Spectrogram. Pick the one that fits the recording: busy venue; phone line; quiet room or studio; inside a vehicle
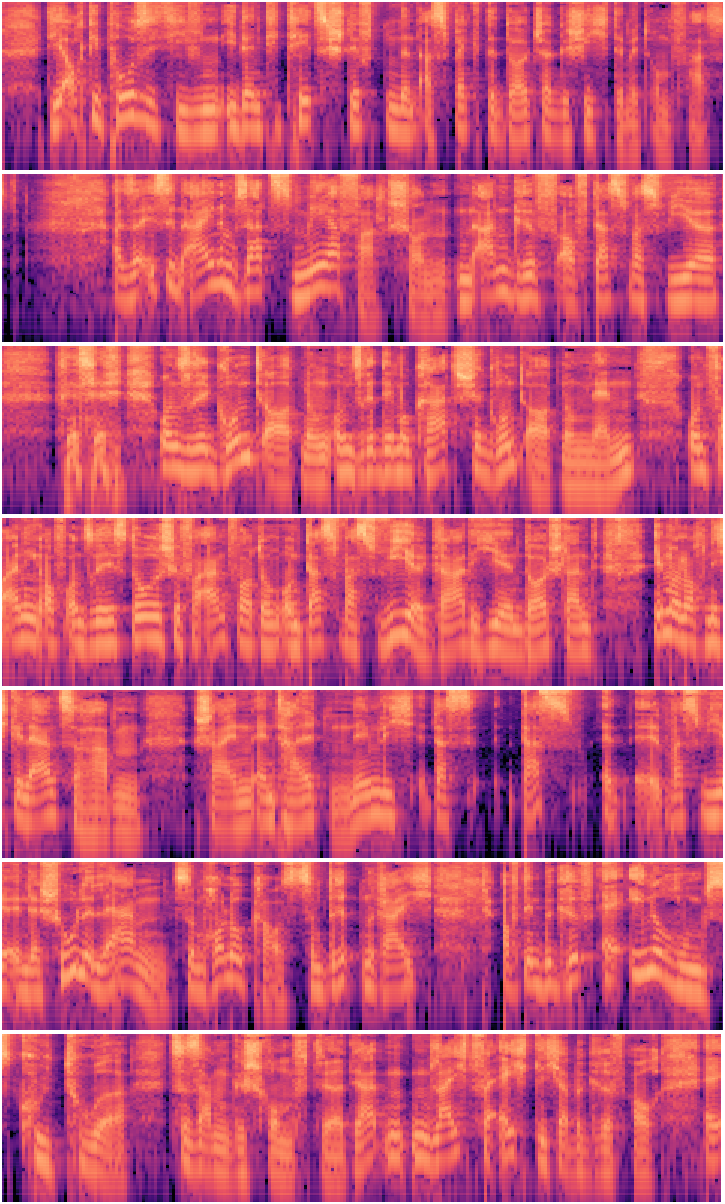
quiet room or studio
